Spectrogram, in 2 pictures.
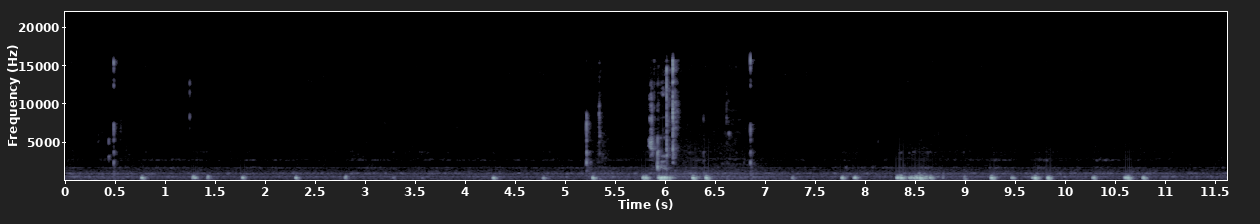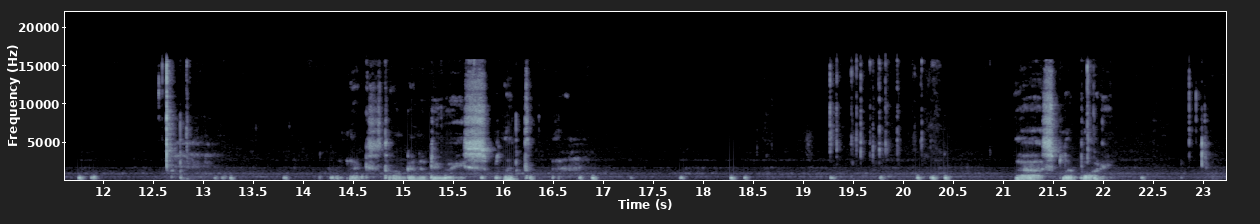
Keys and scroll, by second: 19.0-20.6 typing, 21.8 Return.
